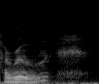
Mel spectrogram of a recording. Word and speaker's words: Hrw: Egyptian hieroglyphs Horus was known as HRW pronounced Haru which means falcon ank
